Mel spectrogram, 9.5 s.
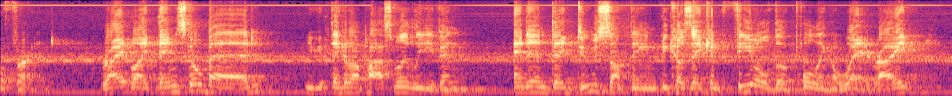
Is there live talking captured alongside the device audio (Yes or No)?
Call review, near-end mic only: No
